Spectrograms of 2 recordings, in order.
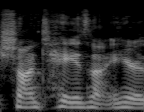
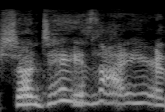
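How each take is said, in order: First: Said in the usual way. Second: "Shantae is not here" lifted high and louder, stress on "not"; higher, louder replay. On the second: Shown as a demonstration. Host replaying to a friend how she blurted it out, higher. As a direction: replay the line in a high, pointed voice. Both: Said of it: "That's why I said it like that".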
